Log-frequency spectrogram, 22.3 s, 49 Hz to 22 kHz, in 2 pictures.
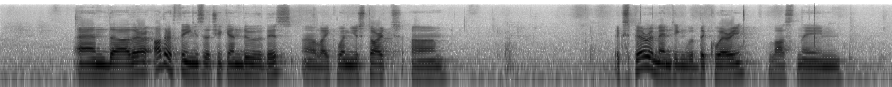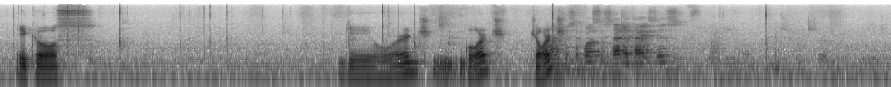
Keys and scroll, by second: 18.1 alt+Return.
